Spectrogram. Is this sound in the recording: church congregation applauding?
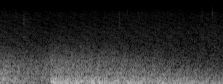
no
